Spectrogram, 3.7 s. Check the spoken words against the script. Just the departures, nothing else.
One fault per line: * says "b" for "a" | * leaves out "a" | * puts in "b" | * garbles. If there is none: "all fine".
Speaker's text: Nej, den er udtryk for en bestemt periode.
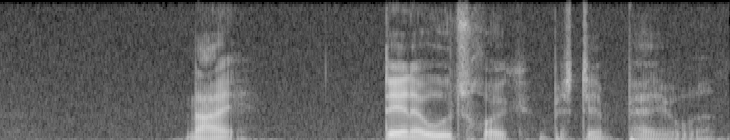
* leaves out "for"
